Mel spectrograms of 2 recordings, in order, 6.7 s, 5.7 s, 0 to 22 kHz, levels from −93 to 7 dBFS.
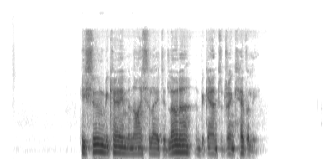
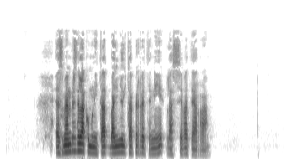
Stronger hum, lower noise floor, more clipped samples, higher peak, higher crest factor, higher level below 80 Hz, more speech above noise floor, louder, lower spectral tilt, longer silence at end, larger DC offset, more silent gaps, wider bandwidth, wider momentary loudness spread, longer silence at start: neither; about the same, -86 dBFS vs -84 dBFS; neither; second, -6 dBFS vs 0 dBFS; second, 18 dB vs 26 dB; about the same, -66 dBFS vs -66 dBFS; about the same, 64 dB vs 61 dB; about the same, -23 LUFS vs -24 LUFS; about the same, -6.5 dB/octave vs -5.5 dB/octave; about the same, 1.6 s vs 1.55 s; neither; neither; about the same, 11.5 kHz vs 11.5 kHz; second, 9 LU vs 12 LU; first, 1.65 s vs 0.9 s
